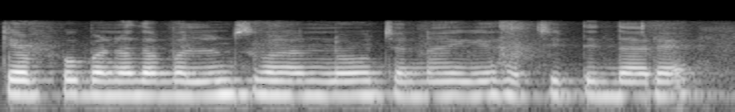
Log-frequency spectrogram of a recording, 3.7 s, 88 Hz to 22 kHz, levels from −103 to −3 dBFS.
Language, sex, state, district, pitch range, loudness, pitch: Kannada, female, Karnataka, Bidar, 200-210 Hz, -18 LUFS, 205 Hz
